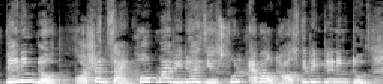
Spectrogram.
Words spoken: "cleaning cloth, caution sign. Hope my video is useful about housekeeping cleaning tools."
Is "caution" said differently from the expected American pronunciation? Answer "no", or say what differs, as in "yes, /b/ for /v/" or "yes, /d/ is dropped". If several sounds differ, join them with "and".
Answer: no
